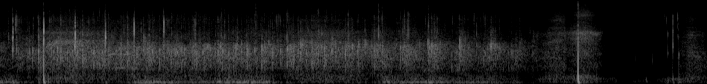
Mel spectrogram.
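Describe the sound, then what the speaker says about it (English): An audience at a PyCon Sweden 2024 conference opening session applauds the sponsors, a dense, steady clapping of a sizeable crowd that fades out abruptly near the end, followed by a couple of isolated claps. "maybe round of applause for the sponsors."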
